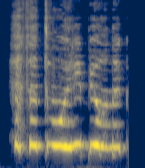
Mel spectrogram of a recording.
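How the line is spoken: Sobbing. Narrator (Russian): Холли разрыдалась

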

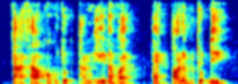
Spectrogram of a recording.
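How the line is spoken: Loud bark. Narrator (Vietnamese): Chim Nhất Đào quát lớn

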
